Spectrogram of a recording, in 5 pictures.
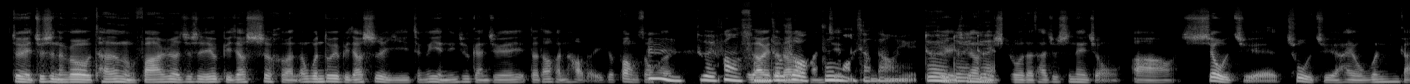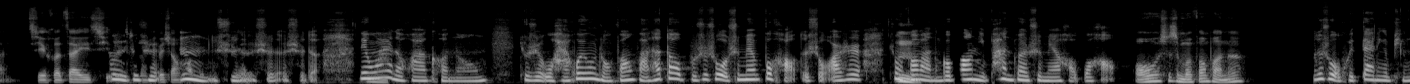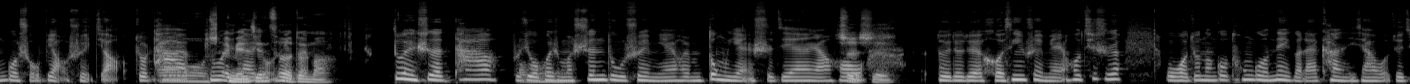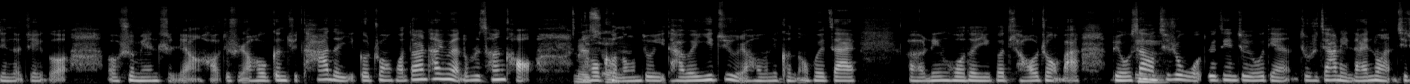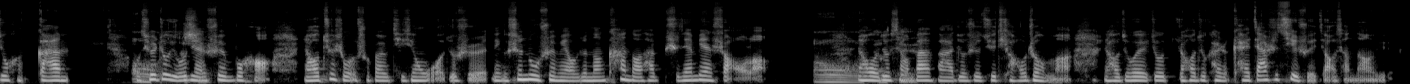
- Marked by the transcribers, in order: other background noise
- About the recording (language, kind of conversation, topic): Chinese, podcast, 睡眠不好时你通常怎么办？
